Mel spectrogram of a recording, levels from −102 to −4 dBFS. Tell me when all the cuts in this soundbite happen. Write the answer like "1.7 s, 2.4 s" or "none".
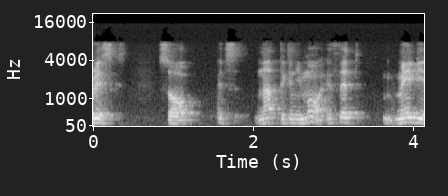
1.5 s, 2.4 s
